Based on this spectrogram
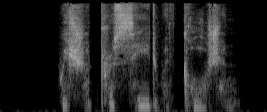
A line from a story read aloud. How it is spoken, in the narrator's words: whispered Wirden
